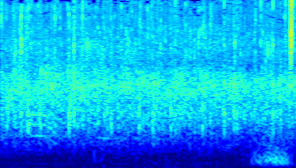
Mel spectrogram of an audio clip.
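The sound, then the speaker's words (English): A large audience claps hands in praise to the Lord in sustained, dense applause, a steady wash of many overlapping claps with a faint low rumble near the end and some murmuring underneath. “Give the Lord a hand clap of praise one more time.”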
